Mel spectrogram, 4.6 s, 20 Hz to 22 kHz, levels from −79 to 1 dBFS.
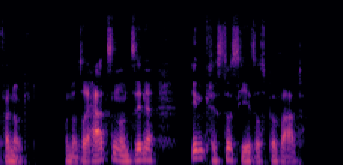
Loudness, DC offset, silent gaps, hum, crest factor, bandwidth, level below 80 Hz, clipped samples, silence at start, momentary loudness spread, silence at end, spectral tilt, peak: -37 LUFS; under 0.1%; none; none; 24 dB; 16 kHz; -68 dBFS; under 0.1%; 0 s; 19 LU; 0.6 s; -4.5 dB/octave; -14 dBFS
